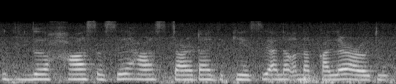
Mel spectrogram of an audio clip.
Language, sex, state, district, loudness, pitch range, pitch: Nagamese, female, Nagaland, Dimapur, -15 LUFS, 220-235 Hz, 230 Hz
